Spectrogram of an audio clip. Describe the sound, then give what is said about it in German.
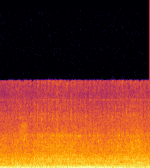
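A steady, low engine rumble of tractors, cars and trucks rolling onto a square during a protest, continuous, with no voices. “Immer neue Traktoren, aber auch Pkw und Lkw rollen auf den Platz.”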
